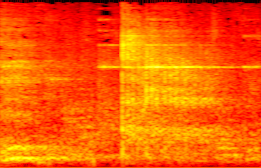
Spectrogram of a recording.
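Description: A glass bottle clinks once during a council meeting: a single sharp, bright knock rises out of a steady background hiss and hum, then fades quickly.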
